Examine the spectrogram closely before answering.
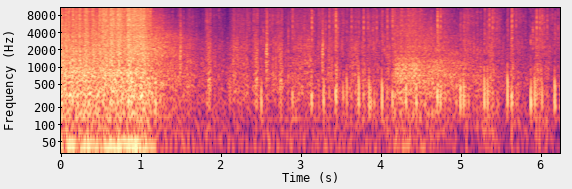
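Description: Footsteps patter on hard ground.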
